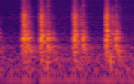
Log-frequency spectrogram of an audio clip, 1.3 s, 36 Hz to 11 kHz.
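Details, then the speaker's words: Sony CFD-G500 boombox from a cockroach-infested, corroded unit, powered up on woofer mode: four sharp, dry clicks within about a second with no music; clicking but no audio output, subwoofer amp IC suspected faulty, not confirmed. "Oh, don't tell me still I've got a woofer. I can hear it clicking."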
